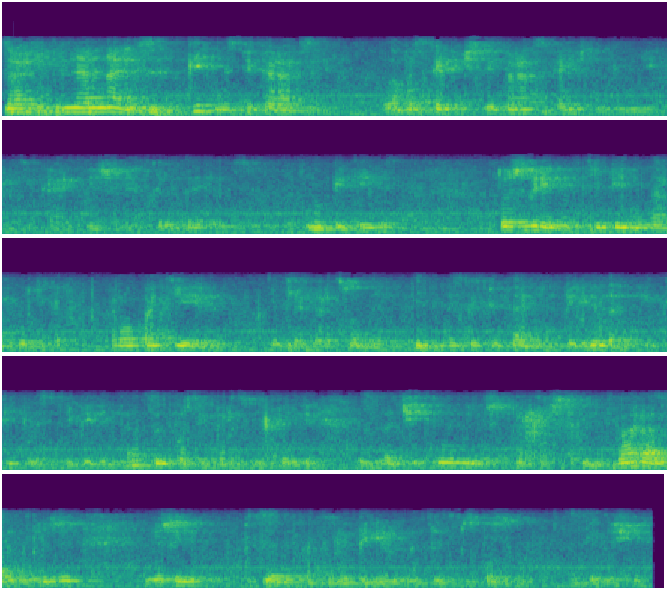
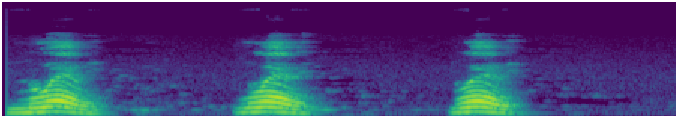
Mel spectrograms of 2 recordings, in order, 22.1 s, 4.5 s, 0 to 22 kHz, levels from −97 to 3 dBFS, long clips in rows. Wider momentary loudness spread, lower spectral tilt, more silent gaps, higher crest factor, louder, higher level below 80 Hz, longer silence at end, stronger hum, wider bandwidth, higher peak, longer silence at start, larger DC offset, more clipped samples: about the same, 13 LU vs 14 LU; about the same, -7.5 dB/octave vs -8.5 dB/octave; neither; about the same, 18 dB vs 16 dB; second, -17 LUFS vs -14 LUFS; first, -40 dBFS vs -60 dBFS; second, 0.1 s vs 1.05 s; neither; about the same, 6.2 kHz vs 6.8 kHz; about the same, 0 dBFS vs -2 dBFS; about the same, 0 s vs 0.05 s; first, 0.3% vs under 0.1%; neither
